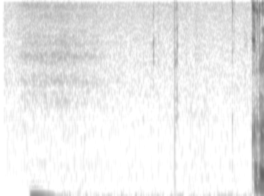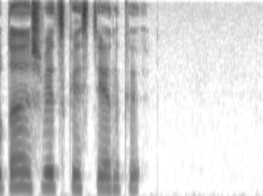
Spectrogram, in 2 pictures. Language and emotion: Russian, neutral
